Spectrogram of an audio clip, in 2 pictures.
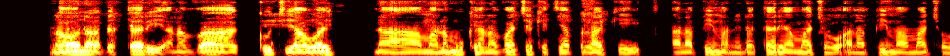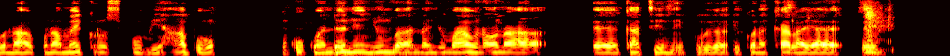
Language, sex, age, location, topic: Swahili, male, 18-24, Wajir, health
